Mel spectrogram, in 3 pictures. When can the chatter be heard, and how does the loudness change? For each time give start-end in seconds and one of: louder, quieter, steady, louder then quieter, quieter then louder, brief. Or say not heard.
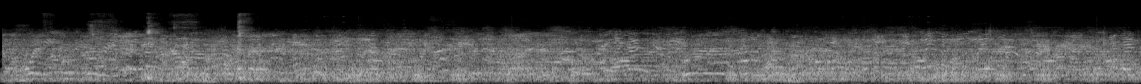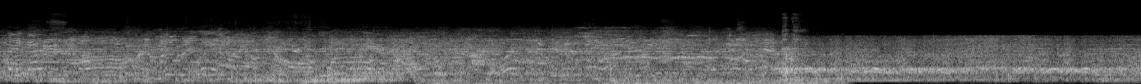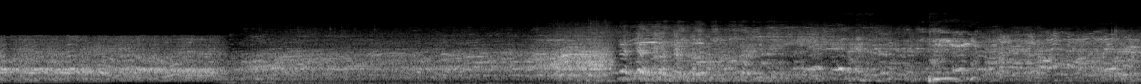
0.0-34.1 steady.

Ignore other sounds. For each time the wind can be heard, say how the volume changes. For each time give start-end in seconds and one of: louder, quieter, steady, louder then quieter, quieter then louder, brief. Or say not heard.
0.0-19.9 quieter.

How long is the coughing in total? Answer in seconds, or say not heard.
4 s.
